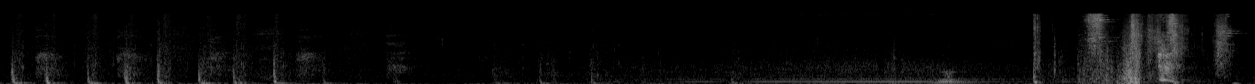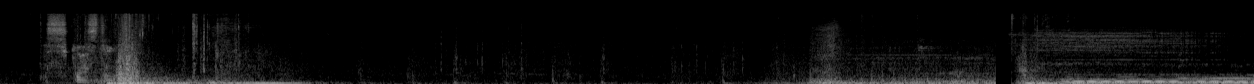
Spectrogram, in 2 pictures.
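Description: A young man talks calmly into a microphone.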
